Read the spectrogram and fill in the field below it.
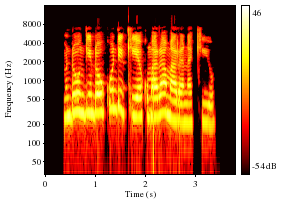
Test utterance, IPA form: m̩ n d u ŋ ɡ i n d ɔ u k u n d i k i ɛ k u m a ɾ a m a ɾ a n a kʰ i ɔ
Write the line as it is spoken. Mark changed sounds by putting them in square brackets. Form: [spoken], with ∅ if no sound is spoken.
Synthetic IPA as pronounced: m̩ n d u ŋ ɡ i n d ɔ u k u n d i k i ɛ k u m a ɾ a m a ɾ a n a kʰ i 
